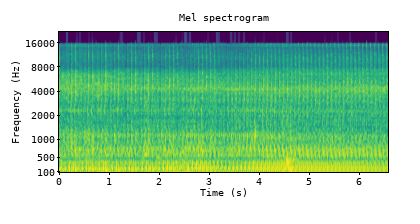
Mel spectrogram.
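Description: Single-cylinder 'Peter' (Petter-type) diesel engine running steadily with a fast, even knock, freshly fitted with a new injector nozzle and plunger. A brief louder thud about four and a half seconds in.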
